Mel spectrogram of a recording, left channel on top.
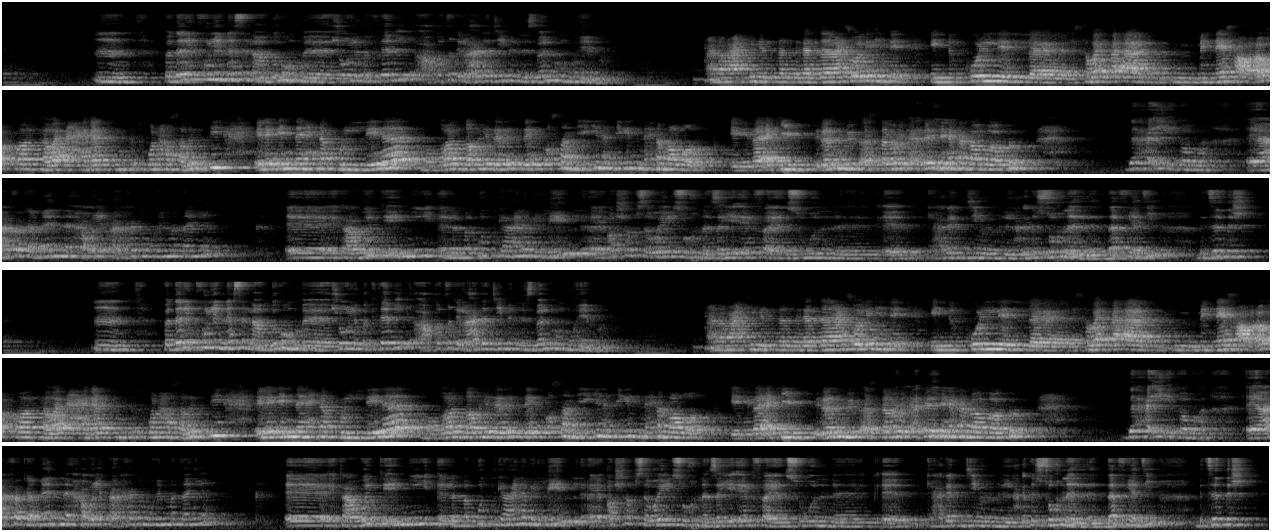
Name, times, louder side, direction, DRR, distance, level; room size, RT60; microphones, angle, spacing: voice 1, 0.9-6.1 21.5-22.1 23.9-27.5 28.2-37.8, right 2 dB, 75° right, -1 dB, 0.4 m, -29 dB
voice 2, 7.0-19.7 20.0-23.3, equal, 45° left, -8 dB, 1.0 m, -23 dB
2.1 x 2.0 x 2.8 m, 1.1 s
head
